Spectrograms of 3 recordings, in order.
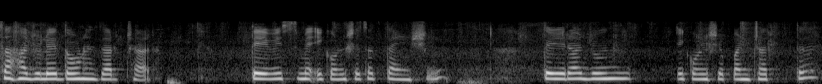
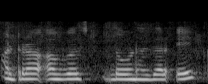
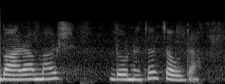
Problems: constant background noise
